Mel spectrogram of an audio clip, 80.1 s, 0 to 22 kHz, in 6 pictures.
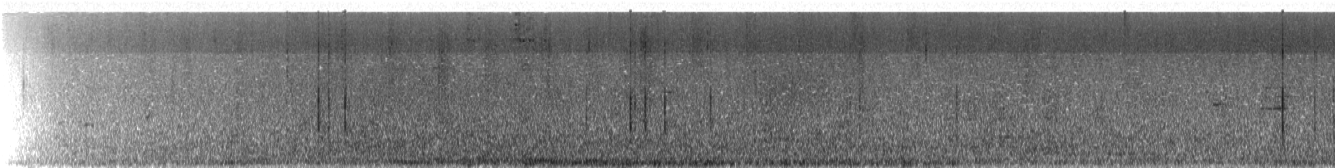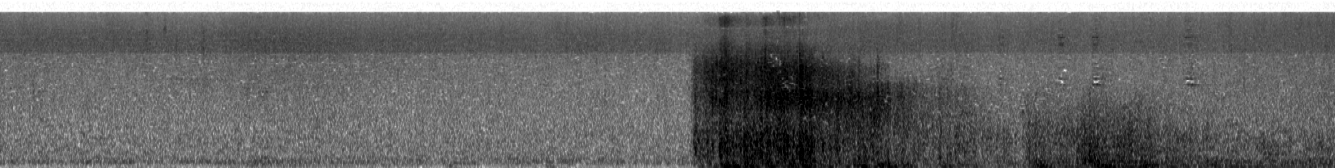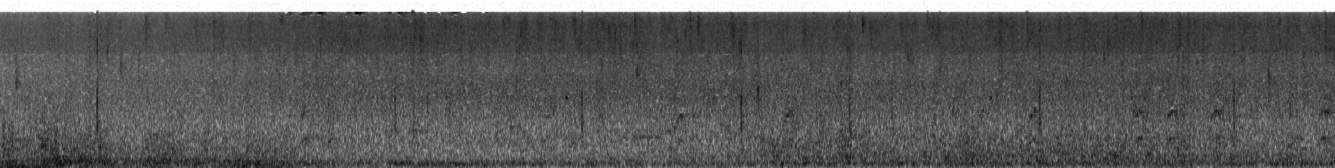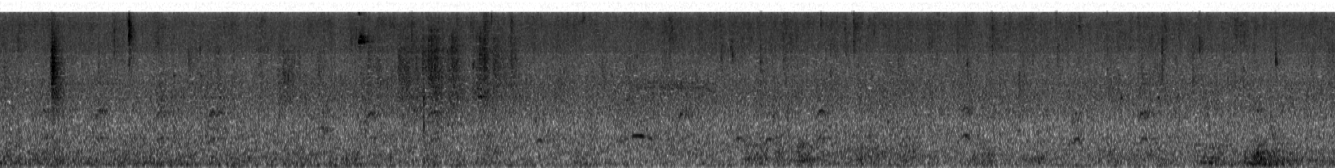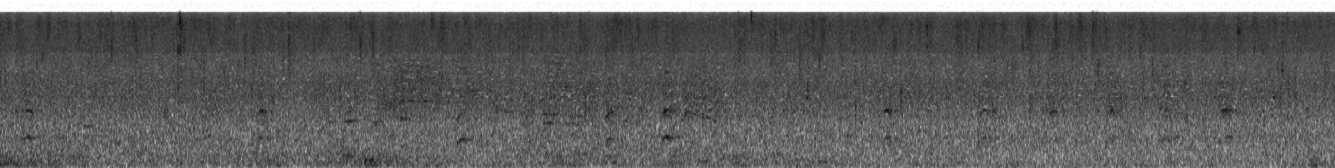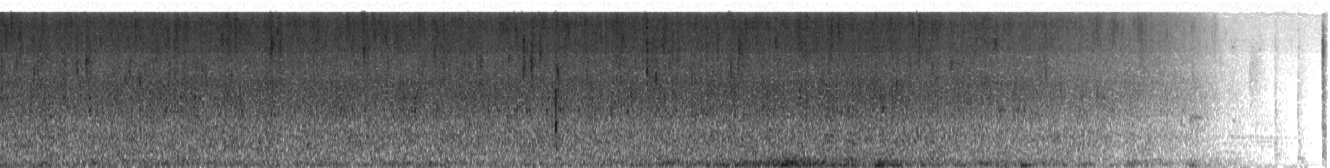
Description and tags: Bunyi no.9 petir hujan outdoor
field-recording, lightning, nature, rain, thunder, weather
